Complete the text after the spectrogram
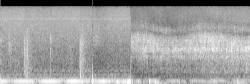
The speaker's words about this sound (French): La bonne se met à l'évier pour laver la vaisselle.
